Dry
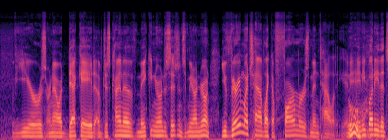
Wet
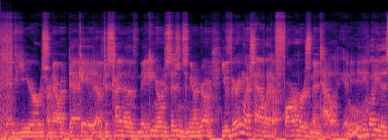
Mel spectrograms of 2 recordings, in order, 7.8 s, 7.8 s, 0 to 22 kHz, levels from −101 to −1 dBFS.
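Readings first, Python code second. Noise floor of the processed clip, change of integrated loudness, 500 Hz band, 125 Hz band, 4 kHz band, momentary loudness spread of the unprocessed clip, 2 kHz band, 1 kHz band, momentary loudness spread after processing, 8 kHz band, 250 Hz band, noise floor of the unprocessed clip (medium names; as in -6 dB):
-28 dBFS, -1.5 dB, -3.5 dB, -2.0 dB, +2.5 dB, 8 LU, -1.0 dB, -0.5 dB, 2 LU, +5.5 dB, -1.5 dB, -47 dBFS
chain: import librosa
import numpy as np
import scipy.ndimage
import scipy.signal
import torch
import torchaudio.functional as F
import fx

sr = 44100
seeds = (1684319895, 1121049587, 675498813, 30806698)

y = fx.resonator_bank(x, sr, root=39, chord='minor', decay_s=0.24)
y = fx.echo_multitap(y, sr, ms=(44, 58), db=(-9.5, -11.5))
y = fx.env_flatten(y, sr, amount_pct=100)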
